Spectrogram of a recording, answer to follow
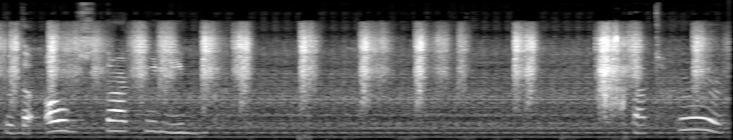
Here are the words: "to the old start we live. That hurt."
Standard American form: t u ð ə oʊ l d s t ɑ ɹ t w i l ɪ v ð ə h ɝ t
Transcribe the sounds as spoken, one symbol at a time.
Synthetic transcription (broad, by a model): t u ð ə oʊ l d s t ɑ ɹ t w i n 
